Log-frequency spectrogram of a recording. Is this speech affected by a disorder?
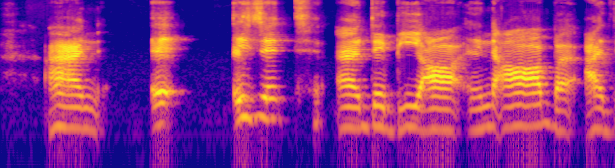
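Yes: cerebral palsy; affects speech.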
